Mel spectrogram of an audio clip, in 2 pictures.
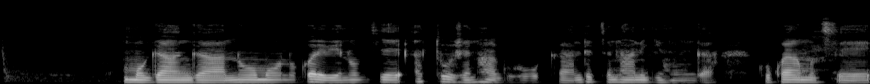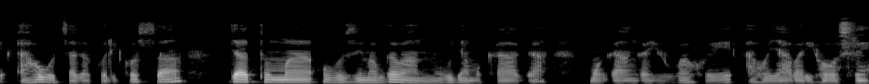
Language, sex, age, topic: Kinyarwanda, male, 18-24, health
